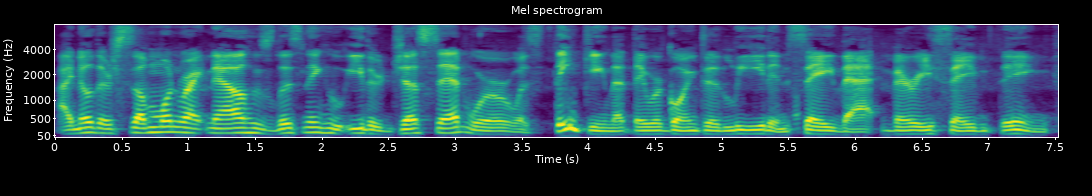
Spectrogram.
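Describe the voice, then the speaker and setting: A man's voice: sits low, moderate pace, few pauses, a bit bright. A male podcast host interviewing a guest, full of asides, easy laughs and restarted words. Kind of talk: interview, casual chat.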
